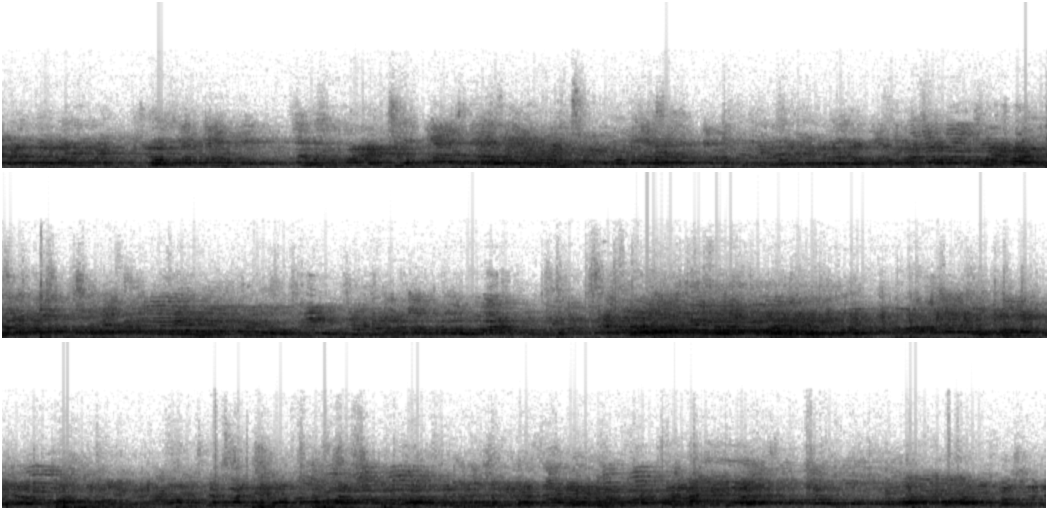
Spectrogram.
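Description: Spectators and cornermen shouting continuously in a large hall during a boxing bout, with scattered thuds from gloved punches and footwork on the ring canvas, more frequent in the second half.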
